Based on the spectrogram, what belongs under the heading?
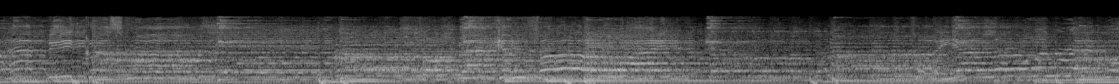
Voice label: natal pesso especial fem, Natal para Amiga – Voz Feminina

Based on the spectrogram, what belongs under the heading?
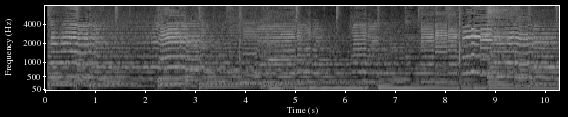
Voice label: natal evangelic, natal romantica voz masculina; evangelica

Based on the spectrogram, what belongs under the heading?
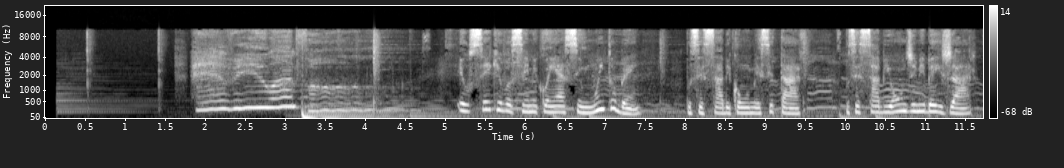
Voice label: erotico, Telemensagem Erótica – Voz Feminina

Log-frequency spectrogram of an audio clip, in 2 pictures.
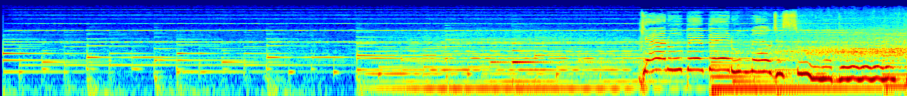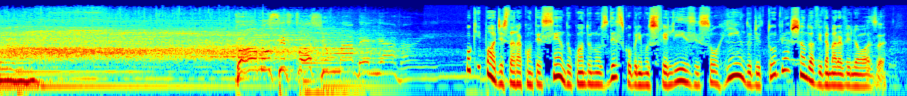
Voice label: paquera fem, Voz Feminina; Telemensagem de Conquista

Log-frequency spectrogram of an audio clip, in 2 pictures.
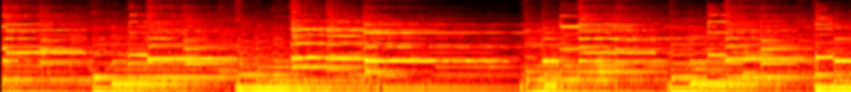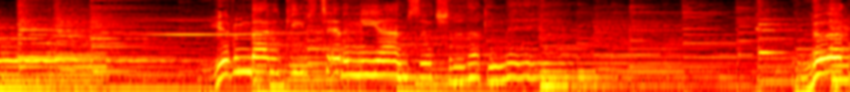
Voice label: aniversario pessoa especial, Telemensagem de Aniversário de Pessoa Especial – Voz Feminina

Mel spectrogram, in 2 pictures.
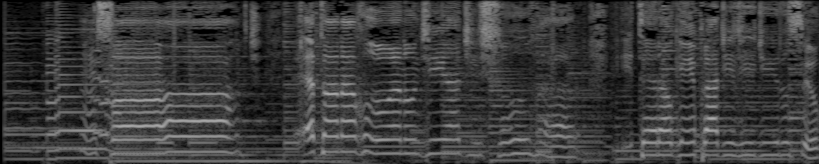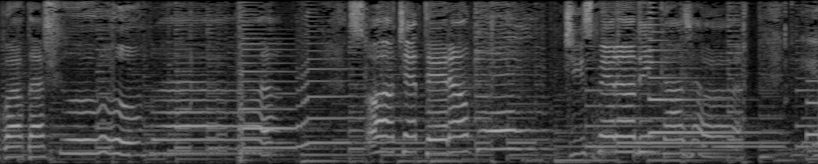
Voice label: dia dos namorados namorado, Dia dos Namorados – Para Namorado – Voz Feminina

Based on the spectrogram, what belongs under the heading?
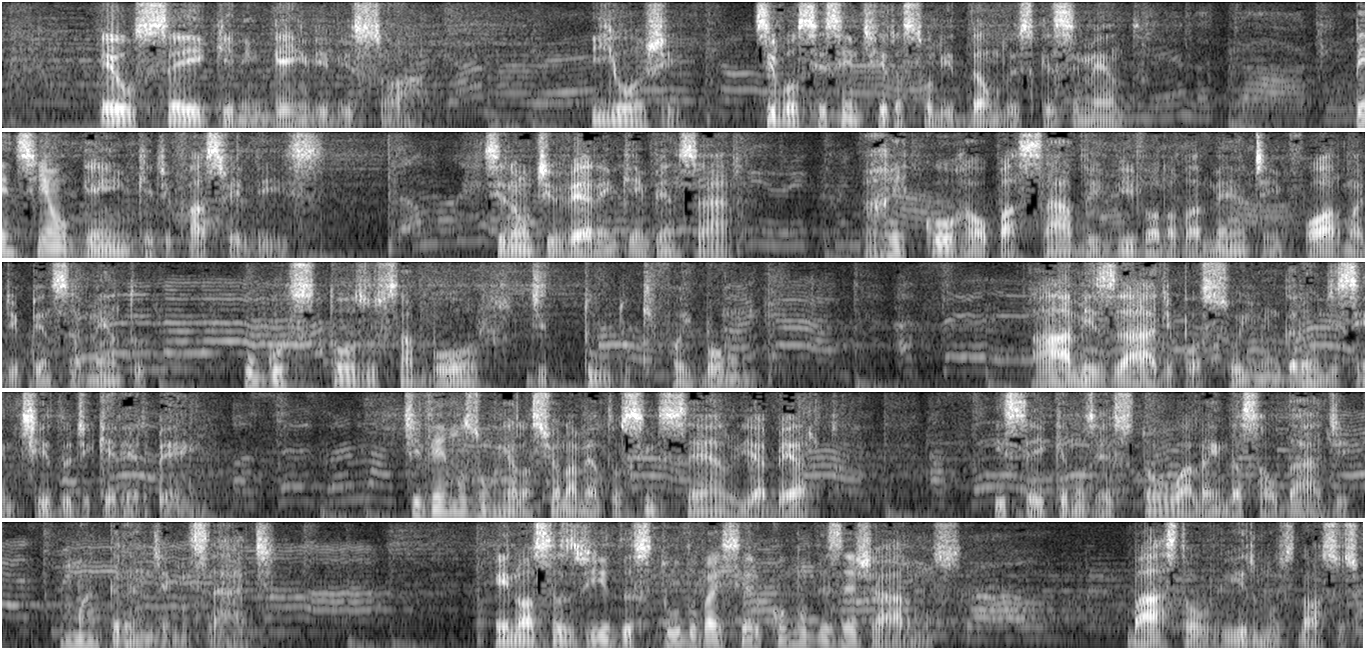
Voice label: dia dos namorados ex masculina; para ex namorada

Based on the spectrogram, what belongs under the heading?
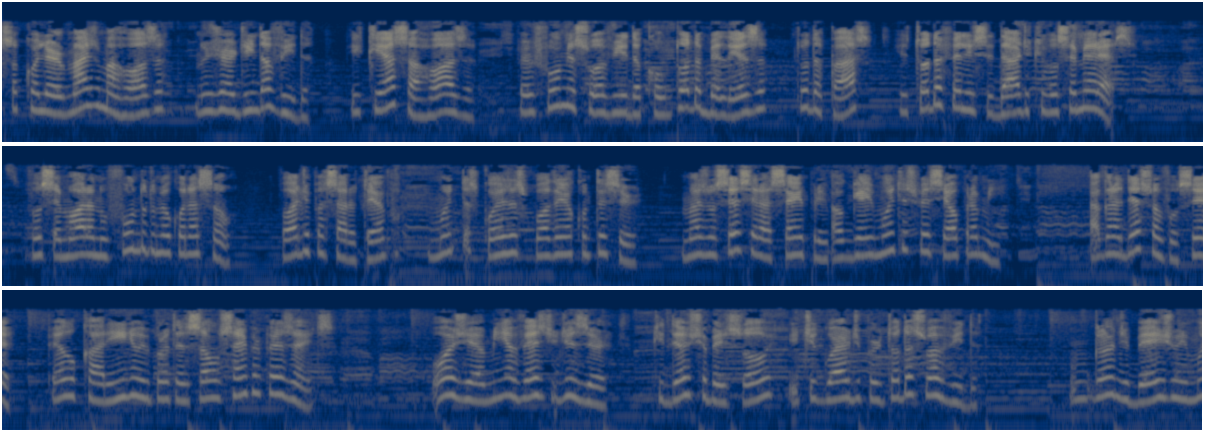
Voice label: voz infantil madrinha voz masculina; Aniversário Voz Infantil – Madrinha – Voz Masculina

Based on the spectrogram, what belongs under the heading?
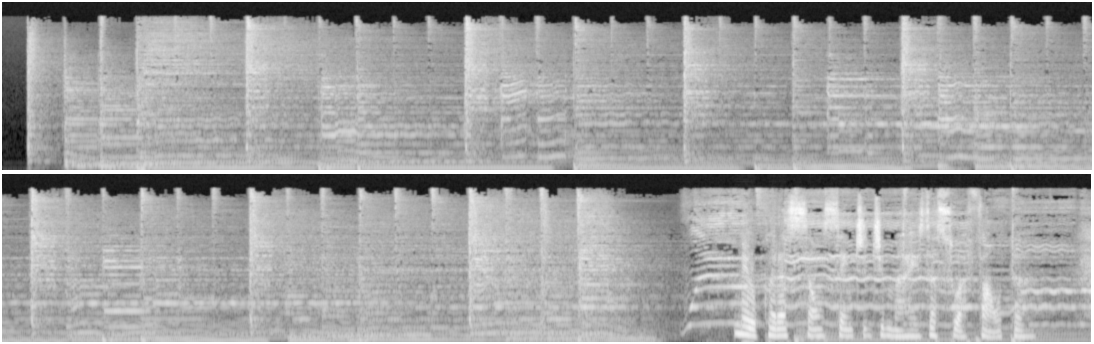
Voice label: reconciliação feminina, Telemensagem de Reconciliação – Voz Feminina

